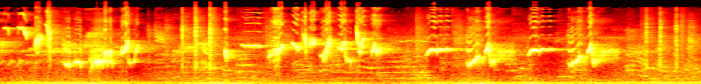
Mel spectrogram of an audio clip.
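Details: White-rumped shama in a many-voiced singing contest: a varied medley of harsh squawky notes, sharp clicks and short slurred whistles in irregular bursts.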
